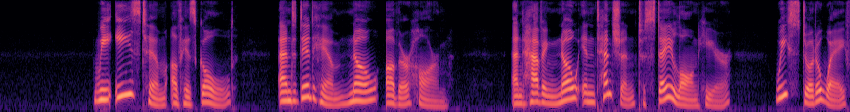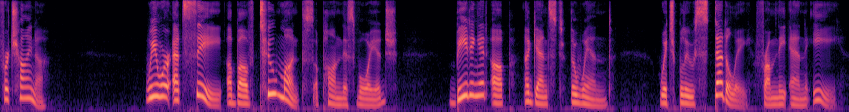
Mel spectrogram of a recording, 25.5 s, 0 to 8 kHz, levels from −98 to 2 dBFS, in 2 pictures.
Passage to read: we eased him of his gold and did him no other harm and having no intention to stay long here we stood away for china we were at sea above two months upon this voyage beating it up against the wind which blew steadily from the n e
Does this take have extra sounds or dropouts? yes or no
no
